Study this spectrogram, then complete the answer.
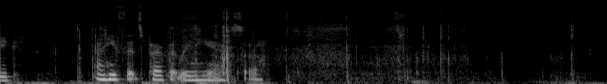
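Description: Plastic sleeves rustle and crinkle as they are handled.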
